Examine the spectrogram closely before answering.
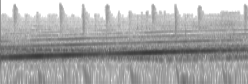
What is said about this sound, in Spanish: Las sirenas han vuelto a sonar en ciudades como Tel Aviv, ya que la Guardia Revolucionaria iraní ha atacado puntos como el aeropuerto de Ben Gurión y objetivos de Israel como centros de investigación biológica y bases logísticas.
